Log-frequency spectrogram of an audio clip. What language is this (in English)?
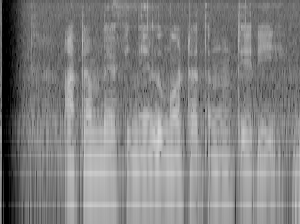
Javanese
